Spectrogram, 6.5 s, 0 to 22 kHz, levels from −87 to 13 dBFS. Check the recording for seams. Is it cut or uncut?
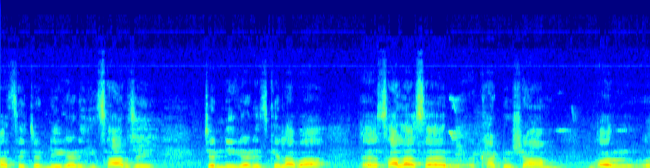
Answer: uncut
